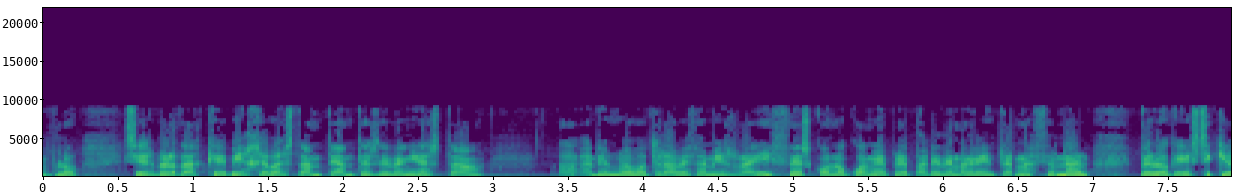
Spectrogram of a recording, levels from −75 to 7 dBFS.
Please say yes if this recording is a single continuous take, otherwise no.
yes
